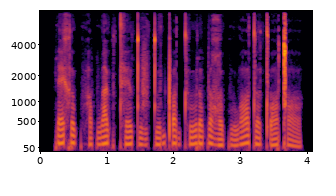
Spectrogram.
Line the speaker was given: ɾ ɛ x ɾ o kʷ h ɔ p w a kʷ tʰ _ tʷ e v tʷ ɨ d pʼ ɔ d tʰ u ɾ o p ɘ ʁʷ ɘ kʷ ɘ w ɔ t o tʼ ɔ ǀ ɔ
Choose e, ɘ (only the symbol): ɘ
